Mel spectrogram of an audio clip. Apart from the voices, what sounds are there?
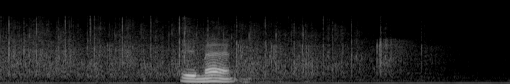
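audience clapping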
